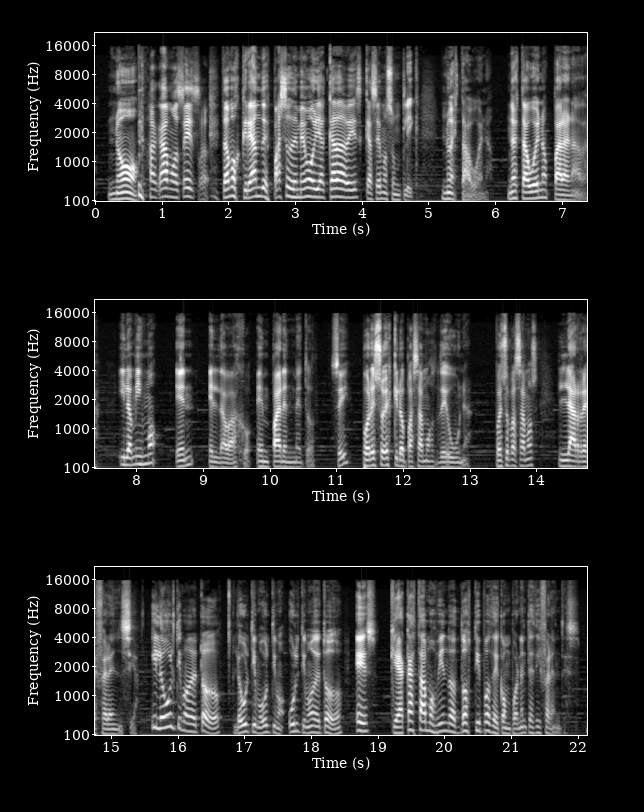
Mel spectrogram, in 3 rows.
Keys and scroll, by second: 5.4 Escape, 6.0 u, 7.0 j, 7.5 j, 9.9-11.8 typing, 12.1 ctrl+s, 17.3 j, 17.9 k, 18.5 k.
